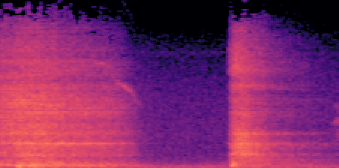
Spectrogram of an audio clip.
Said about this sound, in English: I like to do it through my nose, so I close my lips, because when you breathe in and out through your nose, it has additional relaxation qualities to it. So deep breath in through the nose and then release breath.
